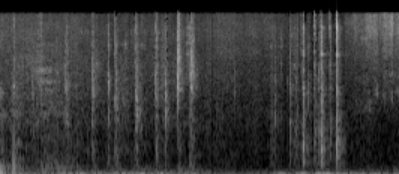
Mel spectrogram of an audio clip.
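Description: Both hands type with their fingertips on a full-size gaming keyboard with a grey metal top plate and black plastic keys. A quick run of sharp, bright key clicks sits over a steady low hum, briefly thinning out in the middle before a denser burst of crisp taps at the end.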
